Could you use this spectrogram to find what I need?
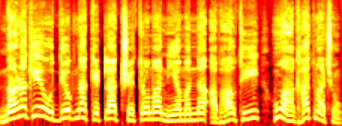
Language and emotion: Gujarati, surprised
